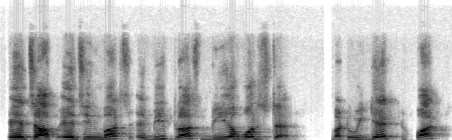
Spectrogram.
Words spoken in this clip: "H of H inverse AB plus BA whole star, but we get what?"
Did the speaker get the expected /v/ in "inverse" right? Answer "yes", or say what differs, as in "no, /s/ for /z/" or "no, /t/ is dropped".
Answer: no, /b/ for /v/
